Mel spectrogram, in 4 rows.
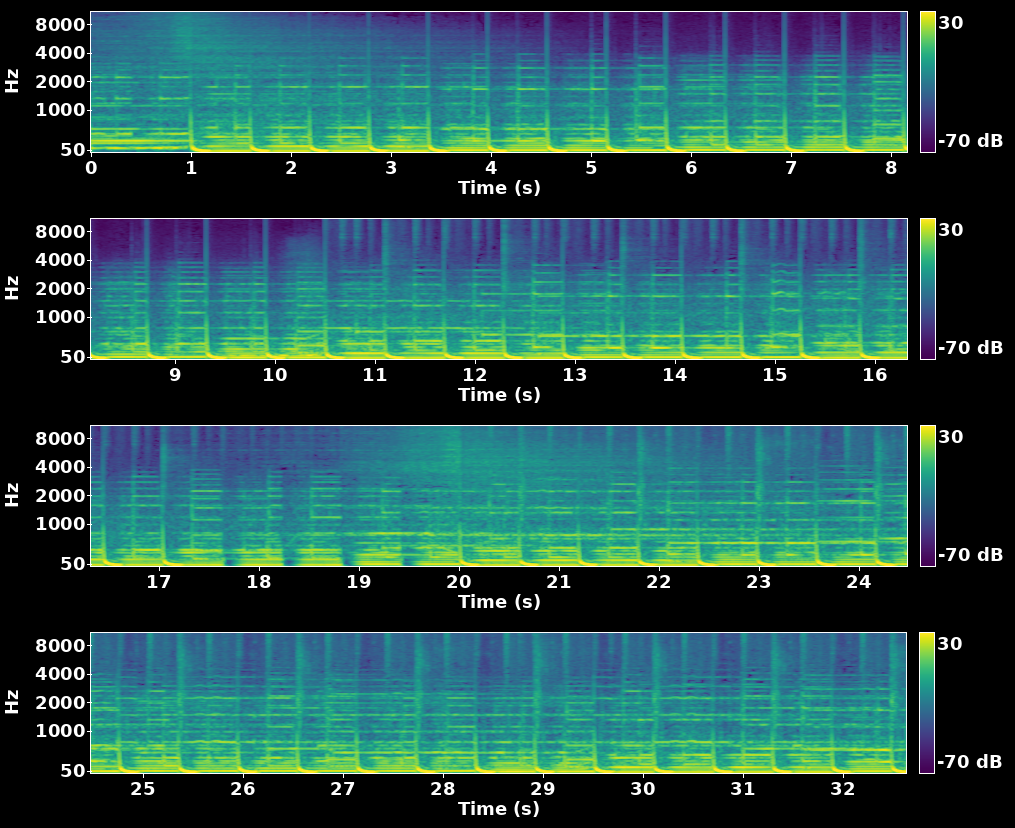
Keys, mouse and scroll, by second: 1.7 i, 2.5 click, 3.0-3.3 scroll down 2, 3.3 middle click, 3.8 scroll up 5, 4.3 scroll down 2, 4.7 click, 5.1-5.7 scroll down 3, 5.7 middle click, 7.7 click, 12.6 scroll down 2, 13.3 shift+middle click, 13.9 middle click, 15.5 click, 16.9 q, 19.1-19.6 scroll down 2, 19.6 scroll up 3, 20.1 shift+middle click, 20.7 middle click, 21.9 middle click, 24.8 click, 32.5 middle click.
